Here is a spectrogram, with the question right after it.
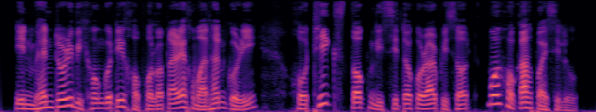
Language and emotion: Assamese, happy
